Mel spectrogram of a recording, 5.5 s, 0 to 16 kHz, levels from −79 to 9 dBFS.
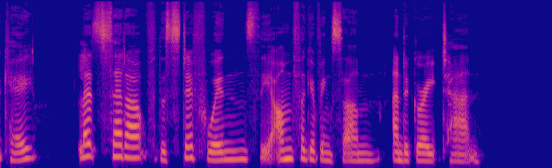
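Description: Speech recording, and nothing is technically wrong with it.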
